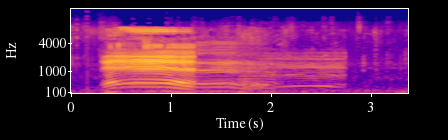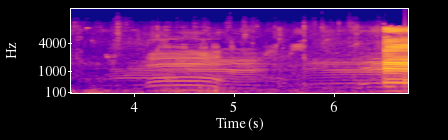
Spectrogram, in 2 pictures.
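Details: A roaming herd of brown, white and black cows on a dusty country road, calling the herd. A loud, harsh moo opens the recording, then softer, lower moos follow. Another loud call starts at the very end.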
